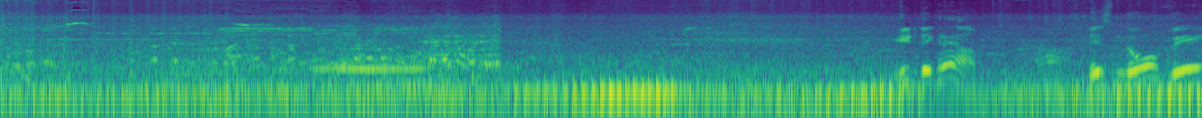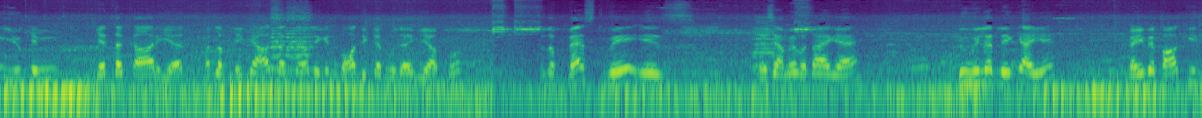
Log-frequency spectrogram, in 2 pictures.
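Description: A busy crowd murmurs outdoors in a bustling street.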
